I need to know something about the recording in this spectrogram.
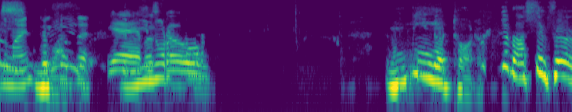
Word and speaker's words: Minotaur: Well, the bit I most dislike, though, is the pronunciation of A-U-R as R when it should be or. It should be. Minotaur, definitely.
